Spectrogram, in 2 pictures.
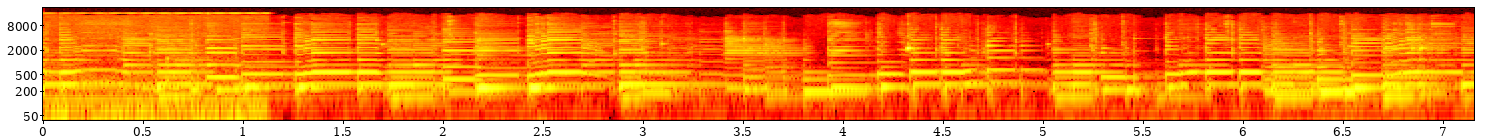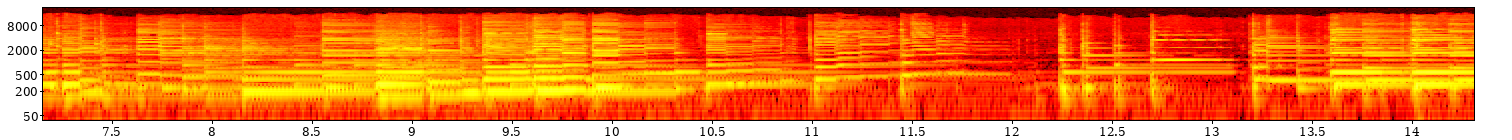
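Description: Background music: a plucked acoustic string instrumental, note after note, with a brief pause about twelve seconds in.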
